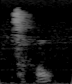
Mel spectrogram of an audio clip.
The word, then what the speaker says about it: Tsao: The king, Sao, I don't know how to say this, T-S-A-O. – Sao. – Sao. Is that it? – Yeah, Sao.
